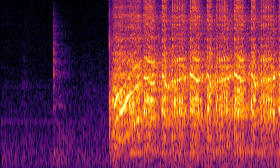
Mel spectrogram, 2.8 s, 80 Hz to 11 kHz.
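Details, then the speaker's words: 50HP F150 Power Wheels build, starter cranking on its own after fixing messed-up solenoid wiring, spark plug pulled to check spark: a click, then fast, even whirring cranking, spinning freely with plug out; normal cranking. "And so we got it cranking on its own the way it's supposed to be."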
